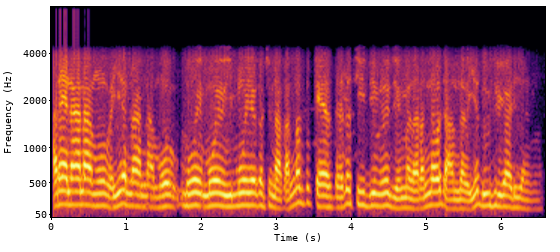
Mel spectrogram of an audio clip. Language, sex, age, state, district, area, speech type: Hindi, male, 18-30, Rajasthan, Bharatpur, urban, conversation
